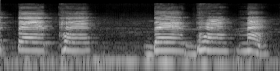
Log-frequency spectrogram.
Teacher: दंत्य जीभ दांतों के पिछले भाग को छूती है, वो दंत्य व्यंजन हो जाते हैं।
